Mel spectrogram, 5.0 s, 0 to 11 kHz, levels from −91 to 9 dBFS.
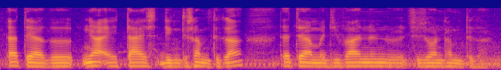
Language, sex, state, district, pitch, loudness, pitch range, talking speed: Wancho, male, Arunachal Pradesh, Longding, 125 Hz, -16 LUFS, 120-130 Hz, 205 wpm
